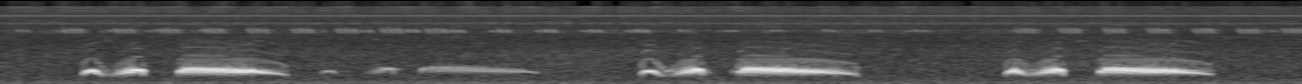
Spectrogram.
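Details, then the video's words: Spotted dove lure calls, three clear phrases of two quick notes and a long, lowering coo, with a fainter softer phrase between the first two. A high pulsed ticking runs throughout. "tiếng chim cu gáy kích bổi hay"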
